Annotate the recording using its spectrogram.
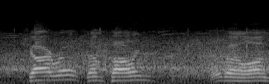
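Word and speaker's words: Sciarra: We've had some calls about the pronunciation of Shyra. We asked him yesterday and he said it's Shyra. Shyra.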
